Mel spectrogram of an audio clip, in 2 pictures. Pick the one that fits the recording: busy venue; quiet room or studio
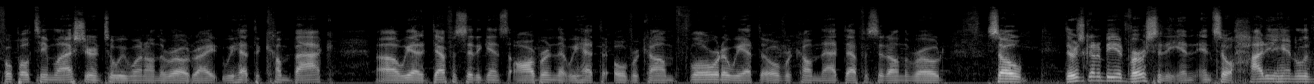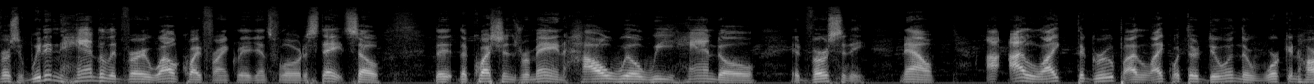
busy venue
